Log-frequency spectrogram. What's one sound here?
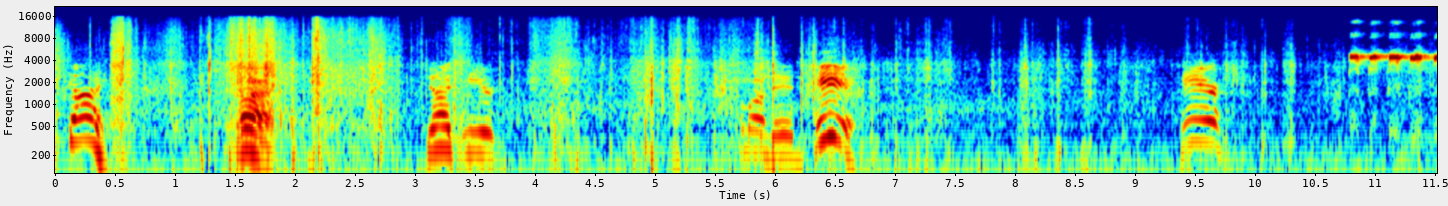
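Footsteps crunch through dry corn stalks.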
